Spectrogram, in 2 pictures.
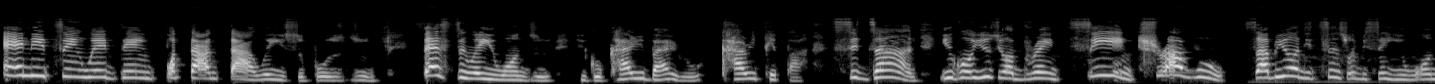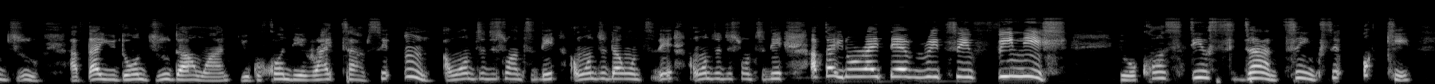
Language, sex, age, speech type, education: Nigerian Pidgin, female, 15-29, spontaneous, secondary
